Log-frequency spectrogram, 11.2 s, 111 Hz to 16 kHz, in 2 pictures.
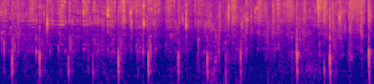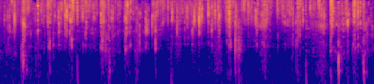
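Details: Dog licking a plate, a steady run of sharp wet lapping clicks about every 0.4 seconds, with soft crackly noise between strokes and a low hum fading out midway.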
